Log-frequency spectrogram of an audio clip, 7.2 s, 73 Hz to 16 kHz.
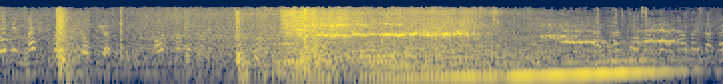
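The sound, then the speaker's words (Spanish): A police car speeds off in a 1990 action film: two sharp thuds come first, then loud tire screeching and a roaring engine that builds and holds until the end. “Strom mete a Nick en un coche de policía y junto con Liesel y otro de sus abuesos se marchan a toda prisa.”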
